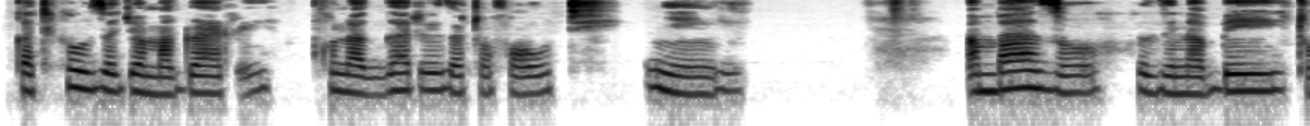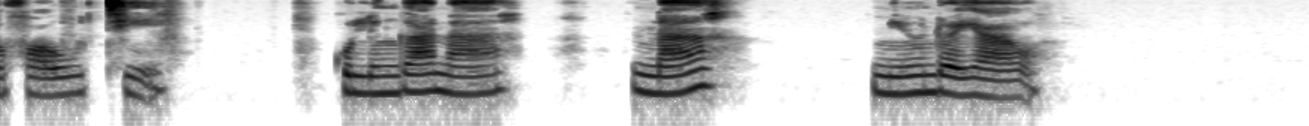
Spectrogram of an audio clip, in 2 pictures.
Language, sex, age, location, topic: Swahili, female, 18-24, Nairobi, finance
